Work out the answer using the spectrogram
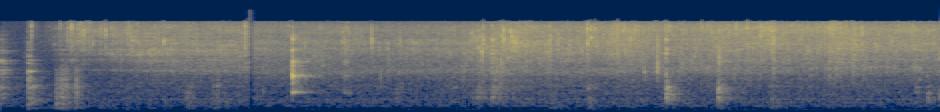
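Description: Spice-coated boiled small potatoes sizzling steadily as they shallow-fry in oil on low heat in a stainless steel frying pan, while a wooden spoon stirs them, knocking lightly against the pan a few times.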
